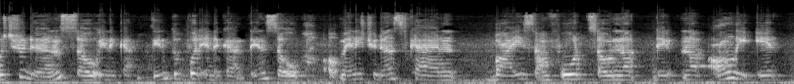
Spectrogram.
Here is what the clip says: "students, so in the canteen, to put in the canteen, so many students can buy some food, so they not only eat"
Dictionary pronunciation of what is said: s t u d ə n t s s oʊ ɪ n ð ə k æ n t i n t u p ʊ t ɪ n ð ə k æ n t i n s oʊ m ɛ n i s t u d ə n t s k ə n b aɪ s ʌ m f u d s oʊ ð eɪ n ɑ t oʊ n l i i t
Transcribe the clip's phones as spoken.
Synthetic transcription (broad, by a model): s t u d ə n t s s oʊ ɪ n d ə k æ n t i n t u f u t ɪ n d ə k æ n t i n s oʊ m ɛ n i s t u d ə n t s k ə n b aɪ s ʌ m f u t s oʊ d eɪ n ɑ t oʊ n l i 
